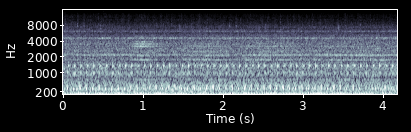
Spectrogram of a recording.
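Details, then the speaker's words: 2006 Subaru Forester idling: constant moaning whine from the power steering pump, louder depending on temperature and sitting time, steering stiff when cold, fluid kept topped up; later fixed with new O-ring 34439AE021. "but basically power steering here when you start hearing that and your car's just idling it means i mean it can mean a few things one it means that your power steering fluid is low"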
